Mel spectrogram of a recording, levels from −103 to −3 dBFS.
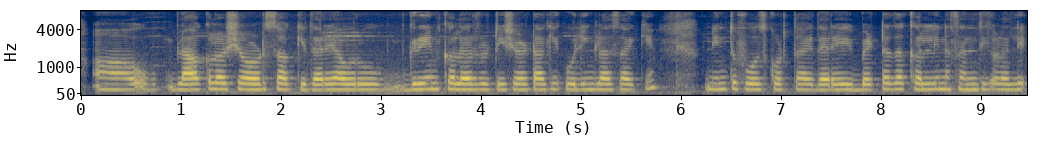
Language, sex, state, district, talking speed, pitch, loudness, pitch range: Kannada, female, Karnataka, Shimoga, 125 wpm, 205 Hz, -23 LUFS, 200-210 Hz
